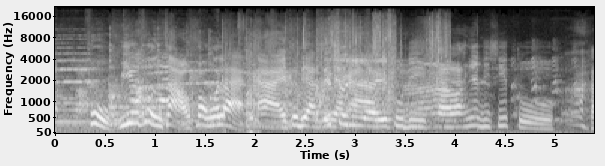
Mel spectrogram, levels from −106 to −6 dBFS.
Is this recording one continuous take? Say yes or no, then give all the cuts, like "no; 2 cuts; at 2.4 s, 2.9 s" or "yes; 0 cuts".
no; 1 cut; at 3.4 s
